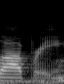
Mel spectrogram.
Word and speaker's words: Opry: to Nashville and play at the Grand old Opry course yes is that how it's pronounced Opry the Opry yes so what happens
